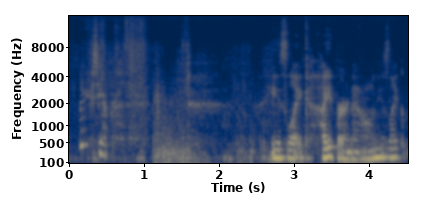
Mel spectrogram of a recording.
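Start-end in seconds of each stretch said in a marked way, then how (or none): 0.1-1.3 breathy high whisper. Real, not acted. Asking the cat again.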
